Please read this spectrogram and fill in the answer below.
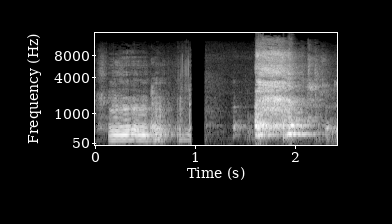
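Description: A person laughing, then coughing loudly about a second and a half in.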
